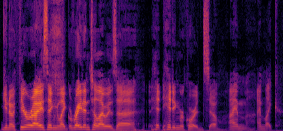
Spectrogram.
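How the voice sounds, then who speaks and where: Man, young adult, podcast co-host, rambling, laughing, slightly high, bright tone. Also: fairly even intonation, a little slow, dry recording. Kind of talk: casual podcast chat.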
